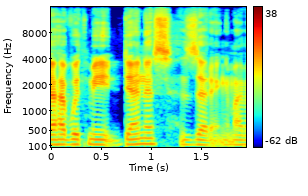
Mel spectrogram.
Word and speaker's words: Zetting: Today I have with me Dennis Zetting. Am I pronouncing that correct?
